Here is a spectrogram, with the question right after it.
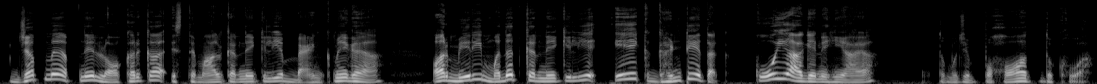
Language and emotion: Hindi, sad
